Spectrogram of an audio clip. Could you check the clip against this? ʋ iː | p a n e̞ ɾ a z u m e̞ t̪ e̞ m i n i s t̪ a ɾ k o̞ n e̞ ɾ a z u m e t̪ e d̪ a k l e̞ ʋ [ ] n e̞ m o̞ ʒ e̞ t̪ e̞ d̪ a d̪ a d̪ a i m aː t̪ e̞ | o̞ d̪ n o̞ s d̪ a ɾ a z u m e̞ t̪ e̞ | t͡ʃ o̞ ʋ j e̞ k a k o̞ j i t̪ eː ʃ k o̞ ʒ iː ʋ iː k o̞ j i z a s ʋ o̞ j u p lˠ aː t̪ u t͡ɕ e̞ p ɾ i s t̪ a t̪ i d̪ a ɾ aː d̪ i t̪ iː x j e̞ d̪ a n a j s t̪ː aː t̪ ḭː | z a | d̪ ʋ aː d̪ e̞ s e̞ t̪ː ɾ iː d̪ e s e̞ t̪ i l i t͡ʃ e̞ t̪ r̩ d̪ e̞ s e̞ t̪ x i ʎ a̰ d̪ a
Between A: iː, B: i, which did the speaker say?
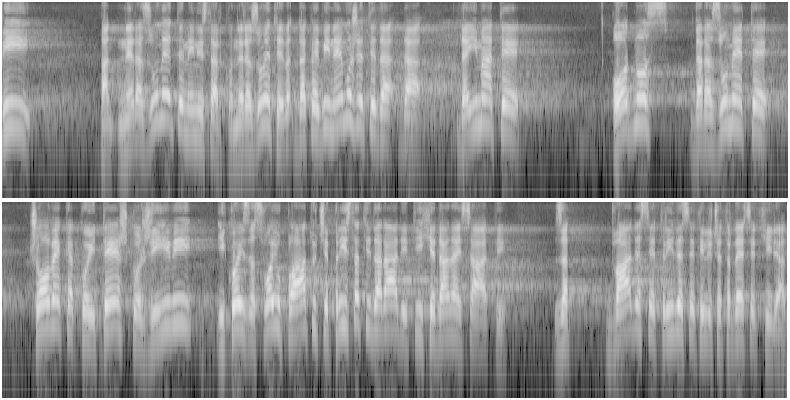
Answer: A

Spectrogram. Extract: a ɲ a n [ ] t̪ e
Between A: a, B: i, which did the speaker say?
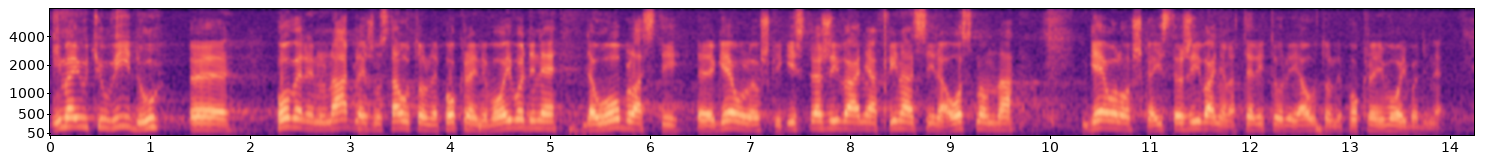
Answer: A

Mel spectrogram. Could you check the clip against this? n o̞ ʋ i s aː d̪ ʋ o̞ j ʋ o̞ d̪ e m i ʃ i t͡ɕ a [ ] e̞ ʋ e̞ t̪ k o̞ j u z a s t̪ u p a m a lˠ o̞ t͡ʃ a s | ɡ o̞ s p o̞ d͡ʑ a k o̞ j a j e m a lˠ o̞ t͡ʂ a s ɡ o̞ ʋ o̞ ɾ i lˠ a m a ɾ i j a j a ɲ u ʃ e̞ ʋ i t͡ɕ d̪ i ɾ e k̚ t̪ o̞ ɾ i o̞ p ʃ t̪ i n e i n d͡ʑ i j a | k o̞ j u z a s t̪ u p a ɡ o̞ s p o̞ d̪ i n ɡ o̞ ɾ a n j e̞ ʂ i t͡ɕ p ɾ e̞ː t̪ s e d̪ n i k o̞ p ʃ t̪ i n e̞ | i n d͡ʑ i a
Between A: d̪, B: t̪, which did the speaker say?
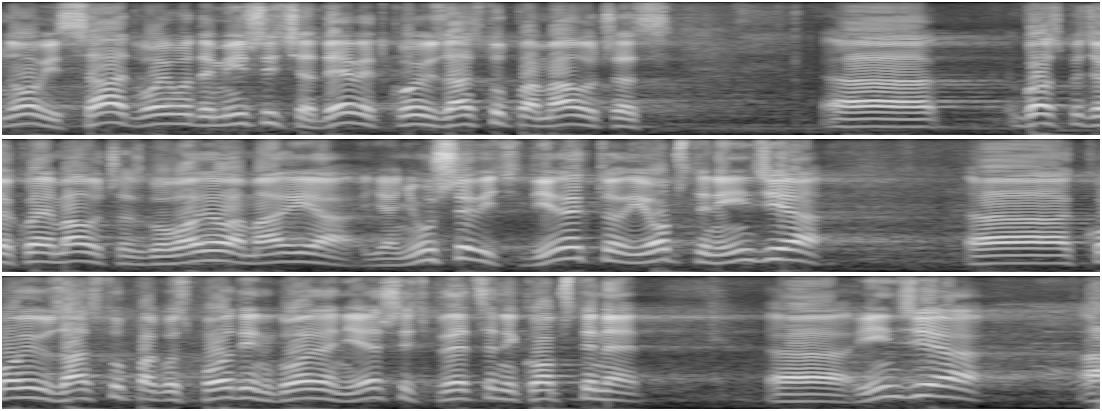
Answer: A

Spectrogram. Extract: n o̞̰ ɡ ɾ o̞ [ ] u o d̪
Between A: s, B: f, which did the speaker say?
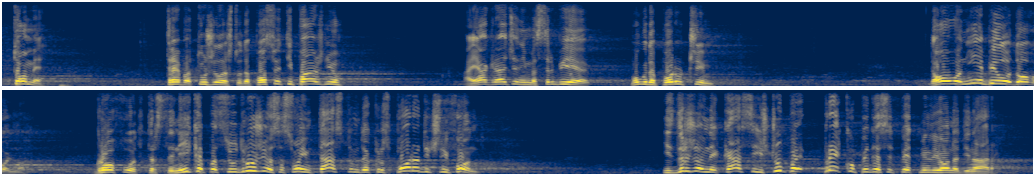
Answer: B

